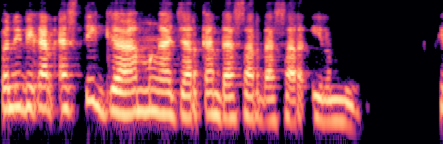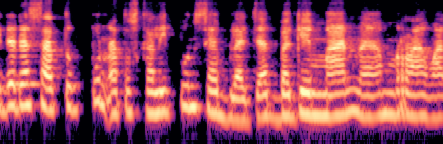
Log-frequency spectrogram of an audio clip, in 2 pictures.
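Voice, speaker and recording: A woman's medium-pitched voice with lively intonation, in a dry, close sound with no echo. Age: 70s. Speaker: retired doctor and lecturer. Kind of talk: casual chat.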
